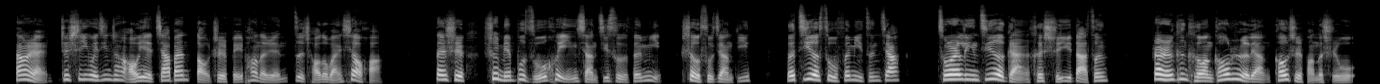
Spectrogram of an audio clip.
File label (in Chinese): 卡通俏皮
